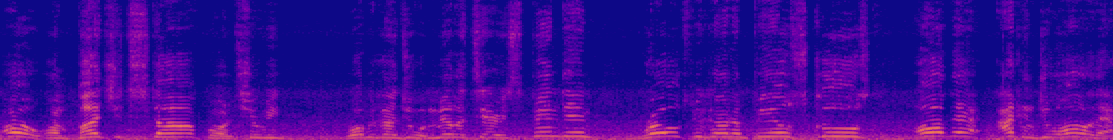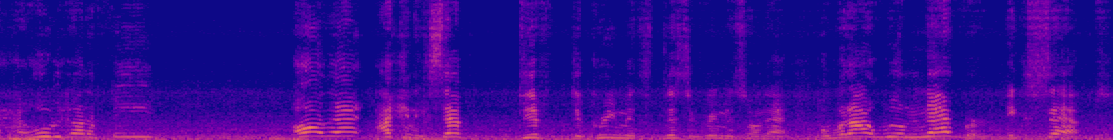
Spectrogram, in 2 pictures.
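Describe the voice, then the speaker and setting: Loud and animated, a man speaks at a fairly quick pace in an extremely high pitch with very wide pitch swings, over noticeable background noise. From USA. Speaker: vlogger. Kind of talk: casual vlog rant while driving. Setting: in a car.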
